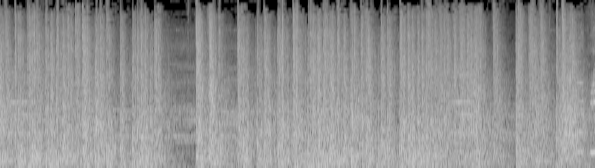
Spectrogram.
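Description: Rifles fire in rapid volleys.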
